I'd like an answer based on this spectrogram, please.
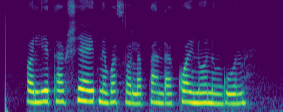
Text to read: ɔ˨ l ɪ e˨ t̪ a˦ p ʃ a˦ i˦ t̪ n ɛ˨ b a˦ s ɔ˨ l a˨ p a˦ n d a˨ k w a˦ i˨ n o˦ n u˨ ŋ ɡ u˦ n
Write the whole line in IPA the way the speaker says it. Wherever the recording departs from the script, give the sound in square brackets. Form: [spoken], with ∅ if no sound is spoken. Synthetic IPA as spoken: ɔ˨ l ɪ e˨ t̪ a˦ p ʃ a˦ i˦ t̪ n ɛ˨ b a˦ s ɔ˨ l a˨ p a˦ n d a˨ k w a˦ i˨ n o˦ n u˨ ŋ ɡ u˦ n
